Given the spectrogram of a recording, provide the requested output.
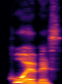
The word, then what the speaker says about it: jueves: Following this is Thursday, which is jueves, J-U-E-V-E-S, jueves.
